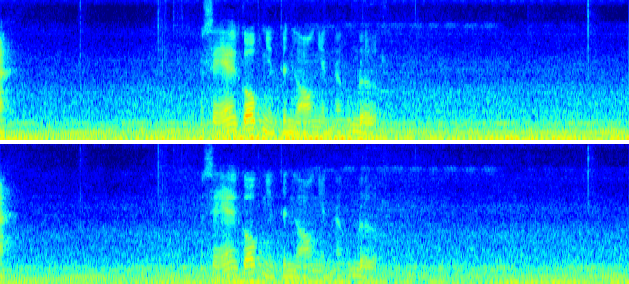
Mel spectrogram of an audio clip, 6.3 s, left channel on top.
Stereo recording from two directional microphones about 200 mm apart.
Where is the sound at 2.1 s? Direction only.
25° left (ahead or behind).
